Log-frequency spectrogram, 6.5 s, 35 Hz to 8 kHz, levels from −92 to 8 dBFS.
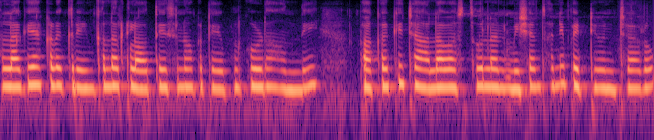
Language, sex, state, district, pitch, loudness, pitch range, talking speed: Telugu, female, Andhra Pradesh, Sri Satya Sai, 275 Hz, -15 LUFS, 260-280 Hz, 155 wpm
